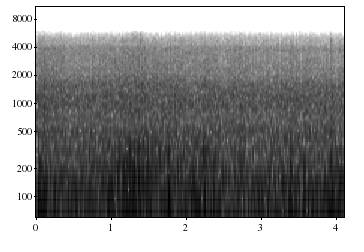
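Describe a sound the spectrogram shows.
Another motorcycle passes by in the opposite direction.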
